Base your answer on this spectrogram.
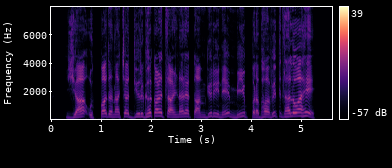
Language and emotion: Marathi, surprised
